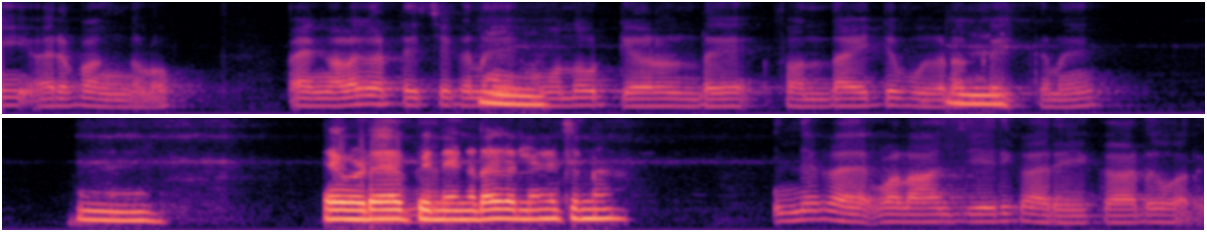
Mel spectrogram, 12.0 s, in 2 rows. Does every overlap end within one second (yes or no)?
yes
